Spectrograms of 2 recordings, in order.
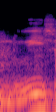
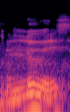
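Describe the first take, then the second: First: Luis as lu-IS, stress on the long final i; feminine-name pronunciation. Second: Louis as LU-is, stress on the first syllable; masculine-name pronunciation. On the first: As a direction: say Luis like French Louise. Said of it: "Luis es el femenino". (Luis pronunciado lu-ÍS, con la i acentuada) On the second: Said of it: "Louis el masculino". (Louis pronunciado LÚ-is, acento al principio) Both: Shown as a demonstration.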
